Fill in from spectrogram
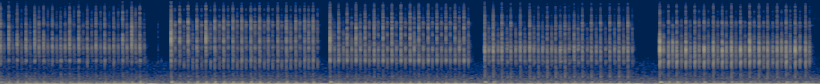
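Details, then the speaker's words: Kitsune TKL keyboard prototype, o-ring mount: fast crisp key clicks with a loose rattle, as the too-short pillars leave the plate assembly not fully compressed, so the plate rattles in its mount. "I can hear it. That sounds like a plate rattling in place."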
